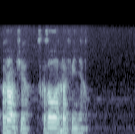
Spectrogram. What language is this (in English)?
Russian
